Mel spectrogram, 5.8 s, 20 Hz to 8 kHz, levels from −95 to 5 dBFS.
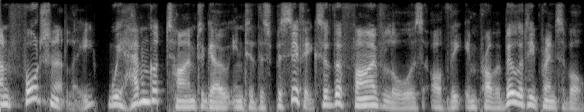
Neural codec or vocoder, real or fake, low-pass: none; real; 7.2 kHz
